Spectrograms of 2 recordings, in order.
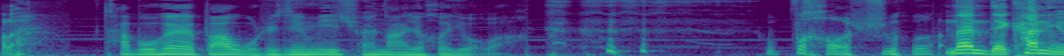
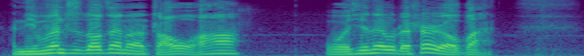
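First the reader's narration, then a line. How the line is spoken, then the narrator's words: Happy shout. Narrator (Chinese): 我开开心心的，对着我队友大喊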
